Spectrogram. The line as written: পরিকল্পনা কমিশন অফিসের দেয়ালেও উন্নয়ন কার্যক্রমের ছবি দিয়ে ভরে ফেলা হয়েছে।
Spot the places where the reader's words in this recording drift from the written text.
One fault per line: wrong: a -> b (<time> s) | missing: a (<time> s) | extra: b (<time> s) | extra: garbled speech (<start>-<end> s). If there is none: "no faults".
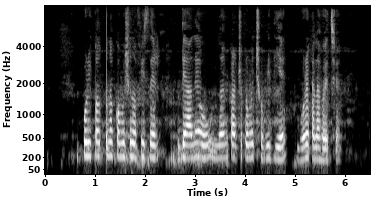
no faults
